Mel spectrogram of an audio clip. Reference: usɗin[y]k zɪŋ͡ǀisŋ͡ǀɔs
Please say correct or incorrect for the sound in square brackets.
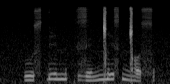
incorrect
